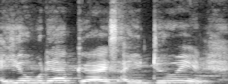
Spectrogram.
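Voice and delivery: breezy, easygoing American accent. Showing how they switch from their English into American: casual American accent. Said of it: "when I switch it up into American and I say".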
